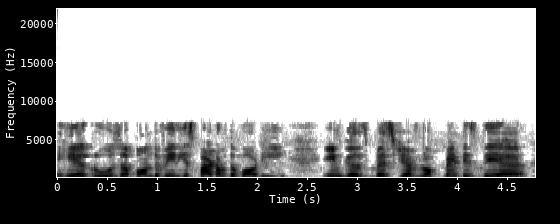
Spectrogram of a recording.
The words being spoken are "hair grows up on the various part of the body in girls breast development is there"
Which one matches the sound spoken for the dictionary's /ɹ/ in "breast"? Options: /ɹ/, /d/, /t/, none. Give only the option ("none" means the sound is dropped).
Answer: none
